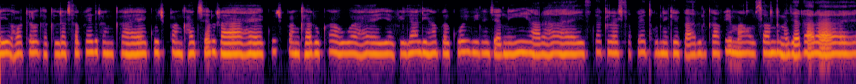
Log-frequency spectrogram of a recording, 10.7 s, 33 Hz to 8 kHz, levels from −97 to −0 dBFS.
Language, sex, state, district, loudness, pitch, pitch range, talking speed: Hindi, female, Jharkhand, Sahebganj, -30 LUFS, 250 Hz, 240-255 Hz, 235 wpm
